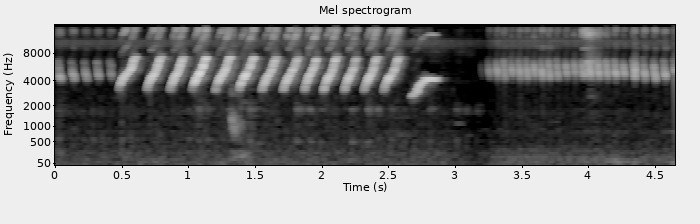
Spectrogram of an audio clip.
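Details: Canary lure song for young canaries to answer, with ngriwik and cuit cuit sounds; a regular series of bright rising chirps, one sliding whistle, a pause, then a soft quick trill.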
